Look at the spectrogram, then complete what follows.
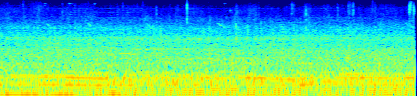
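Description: Street ambience: a vehicle engine running with a steady low hum, and footsteps on cobblestones.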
